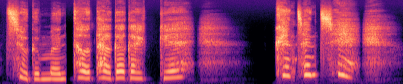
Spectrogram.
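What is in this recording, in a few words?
kill Player, Voice Line, Korean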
